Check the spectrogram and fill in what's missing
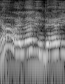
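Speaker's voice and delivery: high, sugary mock-loving child voice; fake sweet child. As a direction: play a child lying sweetly to Daddy. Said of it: "lying through their teeth".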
